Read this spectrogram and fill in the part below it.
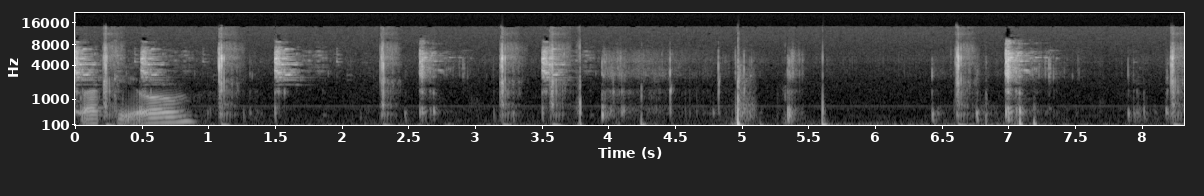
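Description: Blocks crack and break with sharp taps of a pickaxe.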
